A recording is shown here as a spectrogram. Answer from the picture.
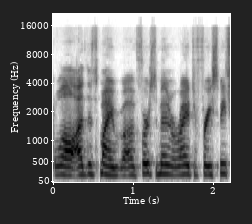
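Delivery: normal talking voice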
